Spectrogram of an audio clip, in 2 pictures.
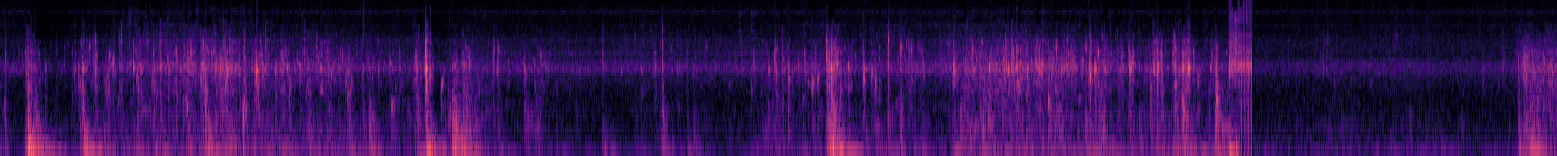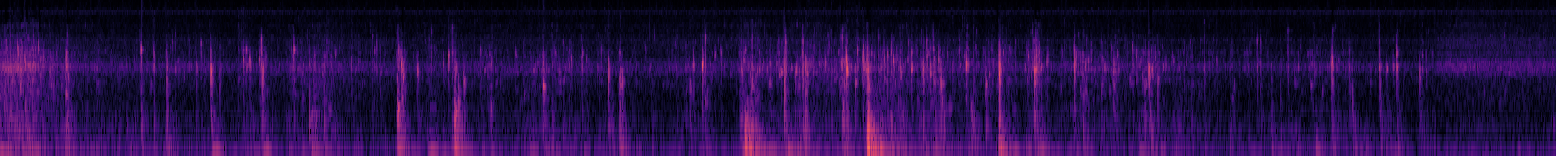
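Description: Kayak moving through river riffles, heard from the deck: water splashing and slapping against the hull with irregular splashes and knocks, coming in bursts with quieter stretches between.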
